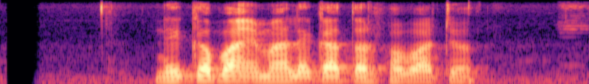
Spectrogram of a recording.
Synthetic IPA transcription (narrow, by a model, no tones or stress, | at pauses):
nekʌpaemalekat̪ʌrpʰʌbaʈʌ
